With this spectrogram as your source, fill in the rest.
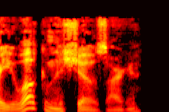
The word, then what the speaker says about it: Zarqa: Welcome to the show, Zarqa. It's a lot, Chris. And have I got all the pronunciations of everything there right? There's a lot of... Yes, Zarqa rhymes with parka.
